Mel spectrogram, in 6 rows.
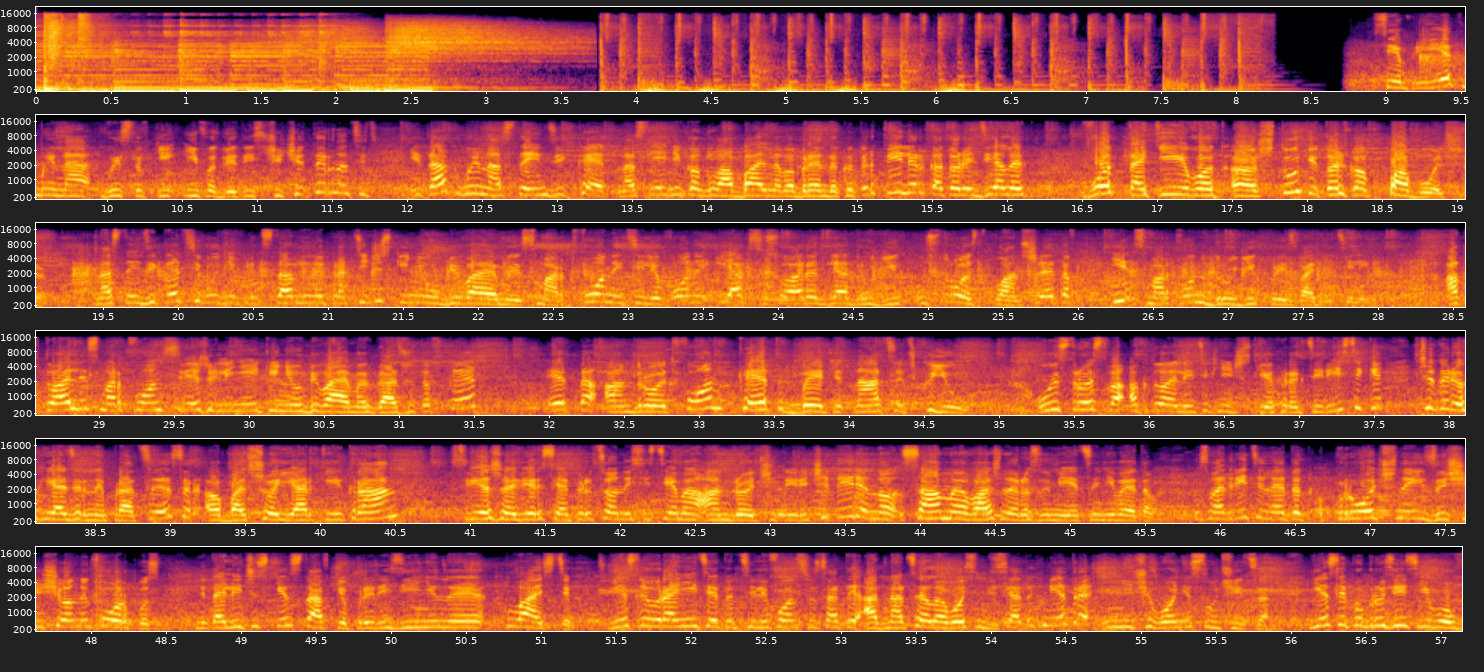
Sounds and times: Speech: 8.9s - 57.1s.

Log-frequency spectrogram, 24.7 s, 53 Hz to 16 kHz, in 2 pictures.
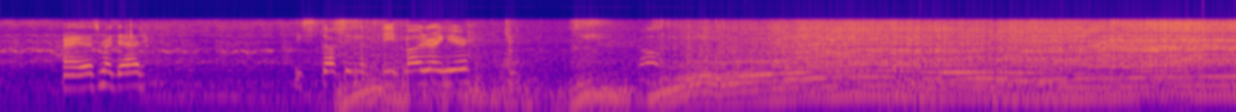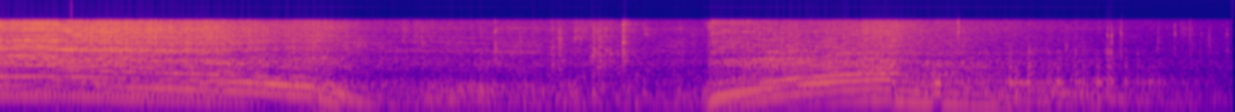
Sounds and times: Truck: 0.0s - 24.7s.

